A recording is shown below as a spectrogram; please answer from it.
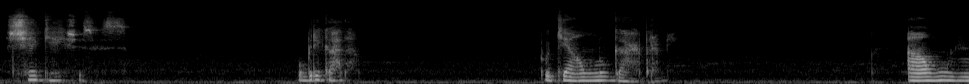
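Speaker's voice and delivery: soft, half-whispered devotion; hushed prayer. Real, not acted. Preacher opens by praying softly to Jesus, hushed prayer.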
